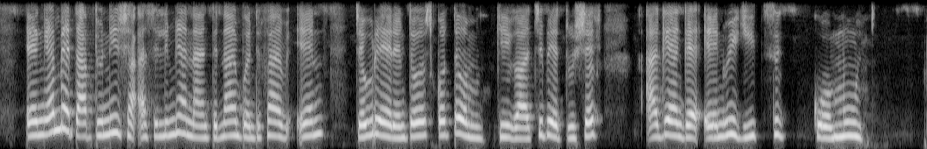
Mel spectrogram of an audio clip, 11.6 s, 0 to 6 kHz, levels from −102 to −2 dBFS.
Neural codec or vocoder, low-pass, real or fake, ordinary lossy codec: codec, 16 kHz in and 24 kHz out, 2.2 kbps, FireRedTTS-2 codec; 5.4 kHz; fake; Opus, 64 kbps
